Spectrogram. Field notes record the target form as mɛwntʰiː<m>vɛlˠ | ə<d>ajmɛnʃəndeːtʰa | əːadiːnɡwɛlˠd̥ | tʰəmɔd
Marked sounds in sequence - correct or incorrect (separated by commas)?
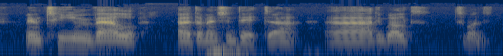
correct, correct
